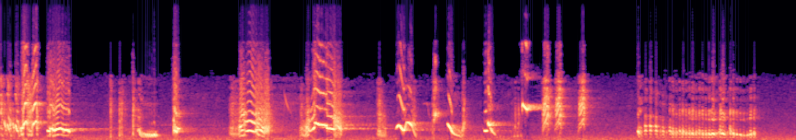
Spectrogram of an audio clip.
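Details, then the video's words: White-rumped shama song meant for training caged birds: varied loud phrases of rising and falling whistles, harsh squeals and chattering bursts in quick succession, ending with a longer rasping passage. "MASTERAN MURAI BATU SUARA ANEH"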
